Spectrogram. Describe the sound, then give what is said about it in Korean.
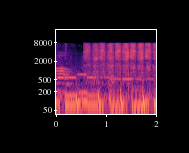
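Sandpaper scrapes in many quick, rhythmic back-and-forth strokes across a painted surface being roughened before repainting, producing a steady, gritty hiss. “어, 사포로 사포질 해야 돼.”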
